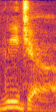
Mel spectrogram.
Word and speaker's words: Ouija: It's pronounced Ouija, alright?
